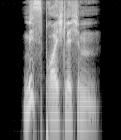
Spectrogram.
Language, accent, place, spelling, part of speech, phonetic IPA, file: German, Germany, Berlin, missbräuchlichem, adjective, [ˈmɪsˌbʁɔɪ̯çlɪçm̩], De-missbräuchlichem.ogg
- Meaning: strong dative masculine/neuter singular of missbräuchlich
